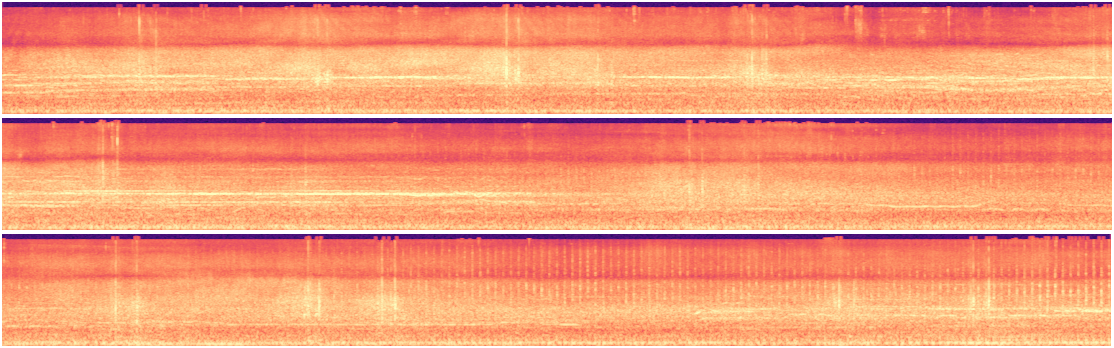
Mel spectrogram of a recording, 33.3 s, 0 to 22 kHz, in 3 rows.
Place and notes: Europe / France / Istanbul - Galata bridge - Istanbul
Zoom H4, soundman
